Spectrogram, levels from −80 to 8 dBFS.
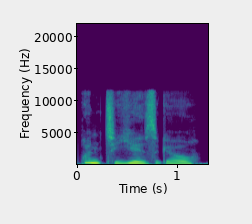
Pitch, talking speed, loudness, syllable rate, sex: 210 Hz, 135 wpm, -15 LUFS, 4.3 syllables/s, female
